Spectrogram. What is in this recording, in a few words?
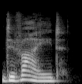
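"divide", British English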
